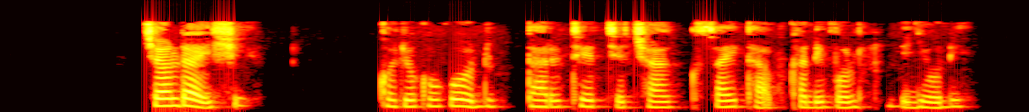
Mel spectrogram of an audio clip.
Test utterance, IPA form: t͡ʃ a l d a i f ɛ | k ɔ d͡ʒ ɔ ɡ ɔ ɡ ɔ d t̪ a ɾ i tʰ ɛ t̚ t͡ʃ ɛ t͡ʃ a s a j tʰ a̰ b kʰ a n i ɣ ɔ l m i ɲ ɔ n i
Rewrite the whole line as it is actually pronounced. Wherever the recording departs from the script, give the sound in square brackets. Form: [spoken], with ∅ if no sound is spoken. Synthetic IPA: t͡ʃ a l d a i [ʃ] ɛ | k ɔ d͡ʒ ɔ [k] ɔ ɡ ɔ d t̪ a ɾ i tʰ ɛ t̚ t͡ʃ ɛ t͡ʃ a s a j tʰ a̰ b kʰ a n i [v] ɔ l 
